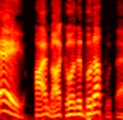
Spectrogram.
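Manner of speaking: mechanical robot voice. Imagining the setting of a robot parcel taker, the speaker demonstrates: robot voice. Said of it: "That was my robot voice".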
